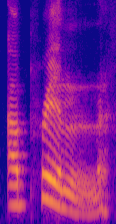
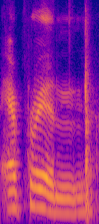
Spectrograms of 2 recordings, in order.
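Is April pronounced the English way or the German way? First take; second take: German; English. First: April is pronounced the German way. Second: April is pronounced the English way.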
